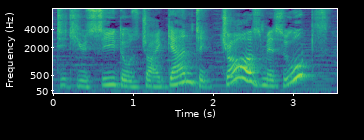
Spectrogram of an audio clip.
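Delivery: loud, defensive question; incredulous exclamation. A narrator's reading. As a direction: exclaim it, still spooked. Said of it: "he exclaimed".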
